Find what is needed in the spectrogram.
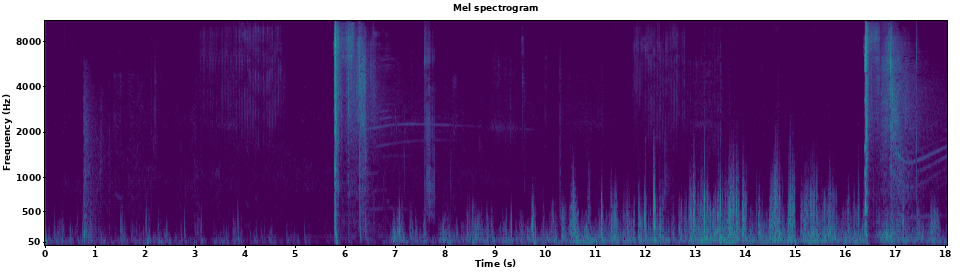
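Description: Two shots from a SIG Tread 762 rifle, about ten seconds apart, one about six seconds in and one near the end, each trailing off in an echo. Under them runs an uneven low rumble of wind on the microphone that grows louder after the first shot.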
